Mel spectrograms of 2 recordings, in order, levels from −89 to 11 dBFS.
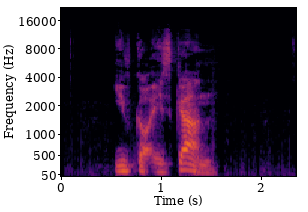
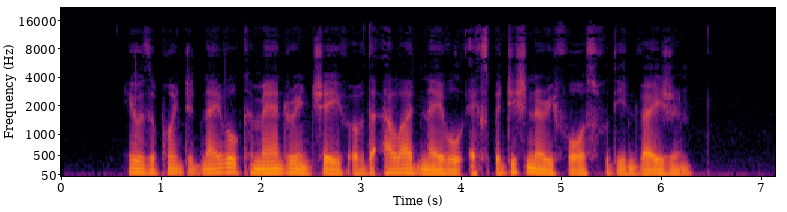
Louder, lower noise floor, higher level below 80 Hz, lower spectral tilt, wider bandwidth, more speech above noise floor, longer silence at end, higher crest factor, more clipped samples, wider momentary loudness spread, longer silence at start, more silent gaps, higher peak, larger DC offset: second, -29 LUFS vs -18 LUFS; first, -68 dBFS vs -63 dBFS; second, -64 dBFS vs -32 dBFS; second, -4.5 dB/octave vs -8.5 dB/octave; about the same, 13.5 kHz vs 13 kHz; second, 40 dB vs 46 dB; about the same, 0.8 s vs 0.8 s; first, 22 dB vs 16 dB; neither; first, 15 LU vs 7 LU; about the same, 0.55 s vs 0.65 s; neither; second, -10 dBFS vs -2 dBFS; neither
